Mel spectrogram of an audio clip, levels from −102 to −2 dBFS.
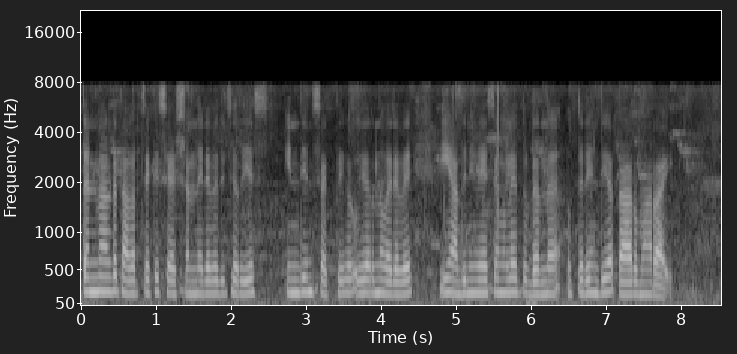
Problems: background sounds at intervals, low volume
